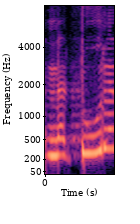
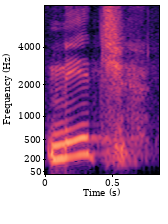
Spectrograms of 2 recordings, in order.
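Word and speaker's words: nature: यदि किसी शब्द के अंत में एस के आगे टी आई ओ एन हो तो टी के आगे यू आर ई आए तो टी का उच्चारण चा होता है।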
